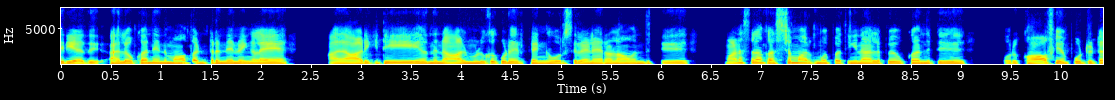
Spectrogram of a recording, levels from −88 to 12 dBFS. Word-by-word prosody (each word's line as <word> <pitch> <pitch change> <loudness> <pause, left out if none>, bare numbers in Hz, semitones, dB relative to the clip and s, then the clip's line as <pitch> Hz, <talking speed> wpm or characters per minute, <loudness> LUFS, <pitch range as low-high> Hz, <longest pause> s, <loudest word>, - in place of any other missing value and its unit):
தெரியாது. 160 -4 +1 0.2
அதுல 165 -1 +2
உட்கார்ந்து 205 +4 +1
என்னமா 190 -1 +2
பண்ணட்டுருந்தேன்னு 185 -1 +1
வைங்களேன். 160 +1 +2 0.5
அ - - 0 0.2
ஆடிக்கிட்டே 160 -1 0 0.3
வந்து 195 0 +2
நாள் 155 +5 +1
முழுக்க 200 +2 +1
கூட 210 -1 +3
இருப்பேங்க. 175 -1 -2
ஒரு 155 - -3
சில 155 -1 0
நேரம்லாம் 170 +1 +1
வந்துட்டு. 155 -1 -4 0.6
மனசெல்லாம் 230 +3 -1
கஷ்டமா 225 +6 0
இருக்கும்போது 190 -1 -1
பாத்தீங்கன்னா, 170 +1 +1
அதுல 160 - 0
போய் 195 -1 +2
உட்காந்துட்டு. 180 -2 0 0.6
ஒரு 175 - -2
காஃபிய 205 +5 +2
போட்டுட்டு 180 -1 -1
180 Hz, 155 wpm, -19 LUFS, 160-190 Hz, 0.6 s, கூட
